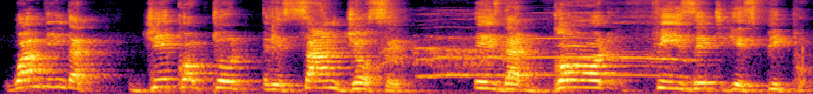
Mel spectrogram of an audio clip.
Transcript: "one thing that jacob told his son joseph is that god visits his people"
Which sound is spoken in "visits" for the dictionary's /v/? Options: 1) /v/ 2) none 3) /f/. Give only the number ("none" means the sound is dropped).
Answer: 3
